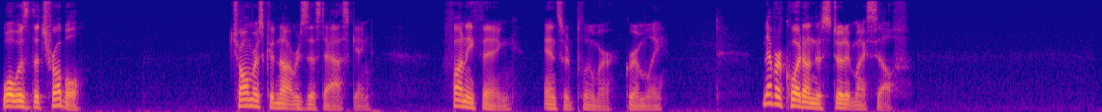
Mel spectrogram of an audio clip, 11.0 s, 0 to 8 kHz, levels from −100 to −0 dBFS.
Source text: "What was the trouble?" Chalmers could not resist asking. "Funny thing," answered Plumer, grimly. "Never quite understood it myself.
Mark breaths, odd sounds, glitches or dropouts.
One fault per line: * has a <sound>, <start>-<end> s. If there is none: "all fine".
all fine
